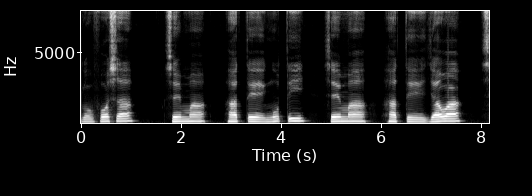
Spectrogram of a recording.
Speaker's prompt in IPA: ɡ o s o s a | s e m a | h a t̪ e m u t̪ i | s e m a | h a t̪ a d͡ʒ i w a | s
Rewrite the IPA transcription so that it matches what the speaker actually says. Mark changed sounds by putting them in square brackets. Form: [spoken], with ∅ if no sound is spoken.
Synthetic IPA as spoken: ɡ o [f] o s a | s e m a | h a t̪ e [ŋ] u t̪ i | s e m a | h a t̪ [e] d͡ʒ [a] w a | s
